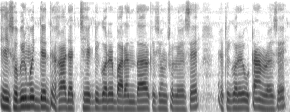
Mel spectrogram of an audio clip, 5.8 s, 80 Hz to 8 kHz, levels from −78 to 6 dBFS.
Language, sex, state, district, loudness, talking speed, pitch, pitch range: Bengali, male, Assam, Hailakandi, -16 LUFS, 155 wpm, 155 Hz, 145-170 Hz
